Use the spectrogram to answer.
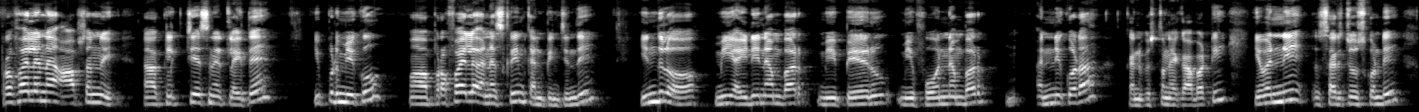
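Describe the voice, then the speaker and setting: A man gives a patient, step-by-step tutorial on an app, pausing on "aa" fillers and dropping his voice at the end of each sentence. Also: a bit bright. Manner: patient, instructive, with frequent "aa" fillers; drops pitch at sentence ends. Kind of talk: step-by-step screen tutorial narration.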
